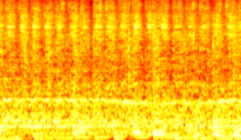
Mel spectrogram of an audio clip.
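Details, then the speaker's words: Embroidery machine being put through its paces before its return. Rapid, even chatter of needle strokes at a steady pace with no knocks or grinding. Normal embroidery machine stitching. "no it's um what you can hear is part of my work actually I'm just testing a embroidery machine I putting it through its Paces because I'm taking it back tomorrow"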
